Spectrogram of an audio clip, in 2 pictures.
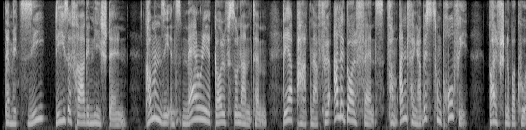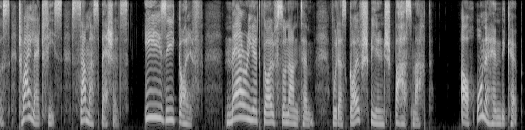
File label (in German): Werbung; Mariott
